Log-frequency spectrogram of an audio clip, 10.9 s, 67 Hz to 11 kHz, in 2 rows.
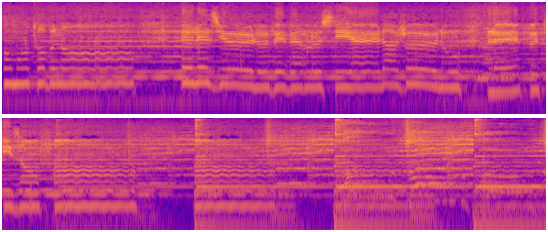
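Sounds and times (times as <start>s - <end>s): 
speech: 0.2s - 7.6s
bells ringing: 7.3s - 10.8s.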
